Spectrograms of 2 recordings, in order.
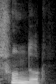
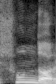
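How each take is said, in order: First: সুন্দর with a closed final vowel, shun-dor; shun-dor for সুন্দর, said as the correction; corrected pronunciation. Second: সুন্দর mispronounced as shun-dawr; shun-DAWR for সুন্দর, open last vowel; common mispronunciation. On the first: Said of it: "উচ্চারণ হচ্ছে সুন্দর". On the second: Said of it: "এটা ভুল, উচ্চারণ হচ্ছে সুন্দর". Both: Shown as a demonstration.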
